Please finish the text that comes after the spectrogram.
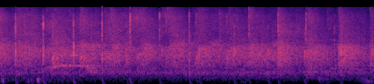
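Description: An audience at a Maronite Academy discussion on Lebanon applauds, producing a steady wash of many hands clapping that sounds fairly distant and soft throughout.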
